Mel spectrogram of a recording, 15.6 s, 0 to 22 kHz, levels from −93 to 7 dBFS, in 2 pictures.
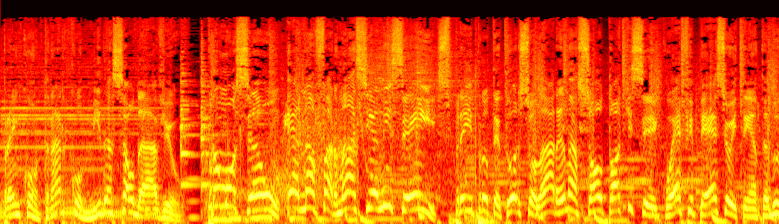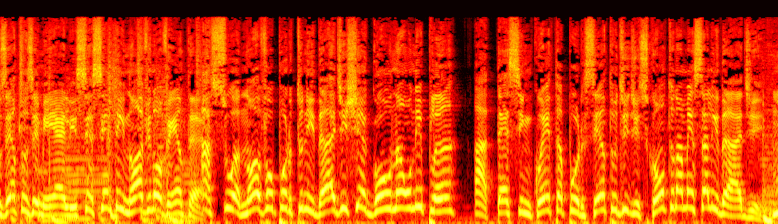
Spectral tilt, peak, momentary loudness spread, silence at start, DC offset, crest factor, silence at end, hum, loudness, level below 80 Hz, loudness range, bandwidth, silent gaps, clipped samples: -4 dB/octave; 0 dBFS; 3 LU; 0 s; under 0.1%; 10 dB; 0 s; none; -11 LUFS; -26 dBFS; 2 LU; 16.5 kHz; none; under 0.1%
